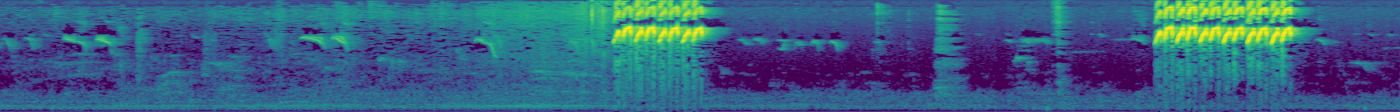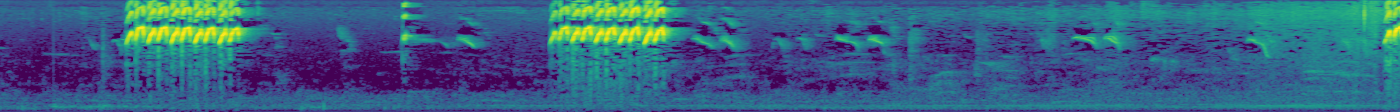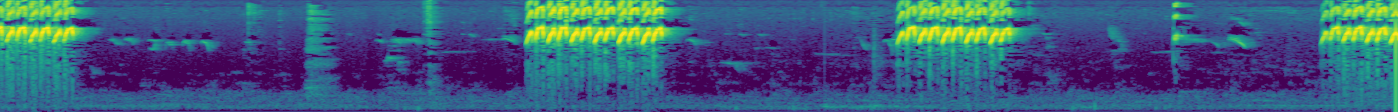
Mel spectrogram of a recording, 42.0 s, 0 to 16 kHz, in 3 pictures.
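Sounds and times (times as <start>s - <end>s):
faint bird chirps: 0.0s - 30.6s, 31.2s - 41.9s
bird trilling: 6.2s - 7.1s, 11.6s - 13.0s, 15.3s - 16.5s, 19.6s - 20.7s, 27.8s - 28.8s, 33.3s - 34.7s, 37.0s - 38.2s, 41.2s - 41.9s.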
